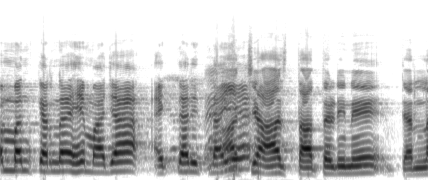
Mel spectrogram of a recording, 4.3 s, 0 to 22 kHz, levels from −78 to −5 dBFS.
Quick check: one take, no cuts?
no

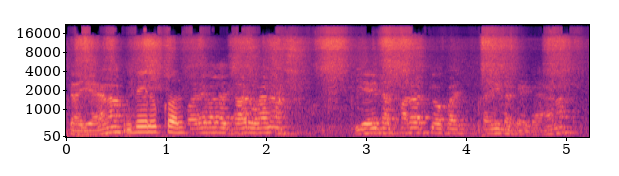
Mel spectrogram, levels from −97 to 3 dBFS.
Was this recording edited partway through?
yes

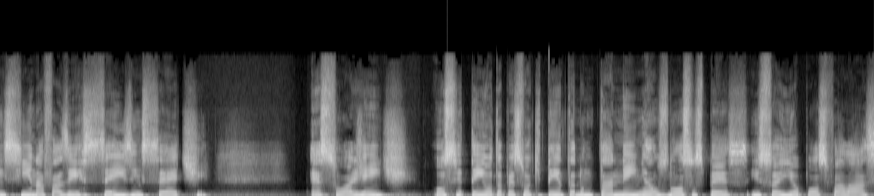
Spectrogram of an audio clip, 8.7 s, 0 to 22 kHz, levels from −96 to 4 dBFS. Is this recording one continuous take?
yes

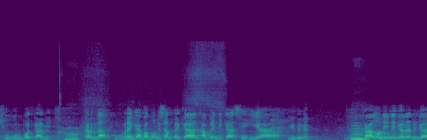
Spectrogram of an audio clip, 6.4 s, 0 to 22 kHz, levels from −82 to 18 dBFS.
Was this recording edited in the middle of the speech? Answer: yes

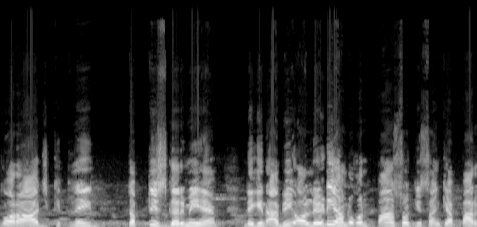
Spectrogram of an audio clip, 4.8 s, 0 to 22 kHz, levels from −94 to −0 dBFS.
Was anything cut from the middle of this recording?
no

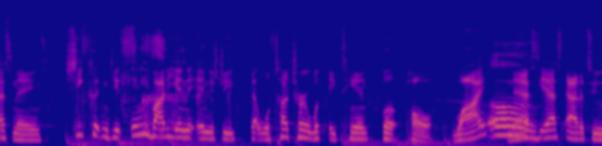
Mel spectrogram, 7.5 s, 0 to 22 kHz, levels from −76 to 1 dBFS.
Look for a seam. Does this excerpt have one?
no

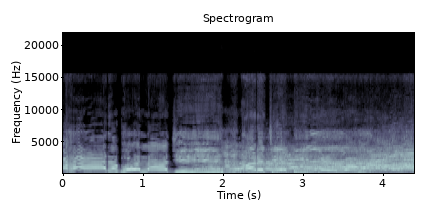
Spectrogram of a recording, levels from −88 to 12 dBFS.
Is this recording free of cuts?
yes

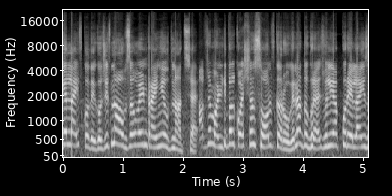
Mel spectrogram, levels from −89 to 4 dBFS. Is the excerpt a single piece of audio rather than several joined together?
no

